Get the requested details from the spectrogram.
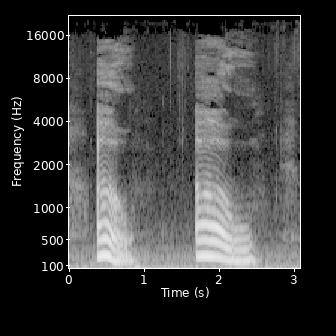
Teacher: The English O actually closes to an U sound.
